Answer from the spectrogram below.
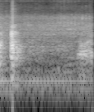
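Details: Dry, tickling cough from the larynx in a child with a winter-season problem of cold, nasal blockage when lying down and lethargy: a single short, sharp cough with no rattle.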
